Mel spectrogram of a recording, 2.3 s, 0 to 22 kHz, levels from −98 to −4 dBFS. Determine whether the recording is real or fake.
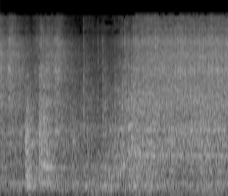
real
